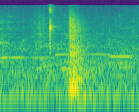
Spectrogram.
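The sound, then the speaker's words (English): A latch closes and locks above a ladder that leads down into a dirt-floored passage: one short, muffled clunk stands alone over a faint, steady hum. “The sound of the music and the chatter vanishes up ahead, and you hear, as soon as you all head down the ladder, a latch close and lock above you.”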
